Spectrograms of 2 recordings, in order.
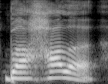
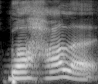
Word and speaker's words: Valhalla: Like they're like, no, it's Valhalla. And I was pronouncing it wrong. They're like, no, Valhalla.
